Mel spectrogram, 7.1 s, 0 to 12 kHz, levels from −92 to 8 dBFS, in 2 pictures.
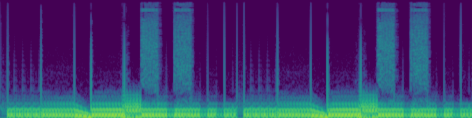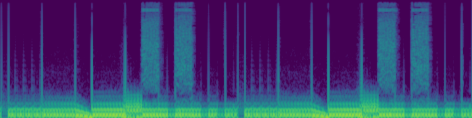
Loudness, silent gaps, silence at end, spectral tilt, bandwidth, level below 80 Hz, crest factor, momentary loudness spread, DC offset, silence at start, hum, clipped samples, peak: -17 LUFS; none; 0 s; -9 dB/octave; 9.6 kHz; -22 dBFS; 12 dB; 7 LU; under 0.1%; 0.05 s; none; under 0.1%; -4 dBFS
